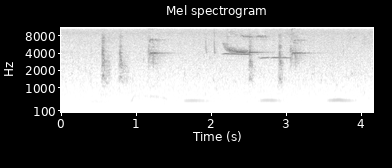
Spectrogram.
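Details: Garden birds calling at a New Jersey feeder, northeast USA, on 5 April 2024, a partly cloudy day (36–50°F) of a 4.8 magnitude earthquake: brief high chirps and thin whistles, with a soft low whistled note repeated about every second.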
